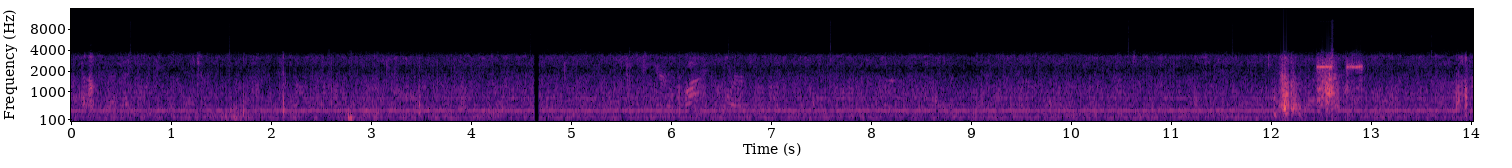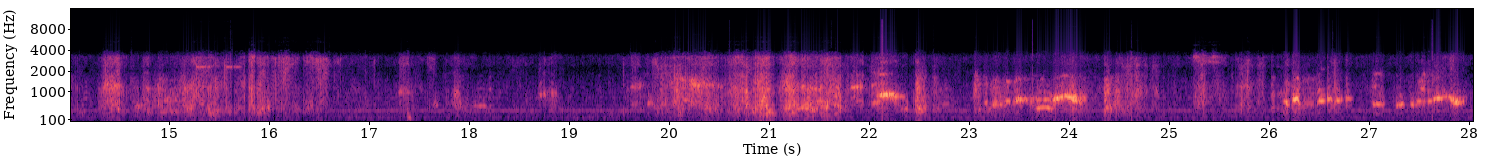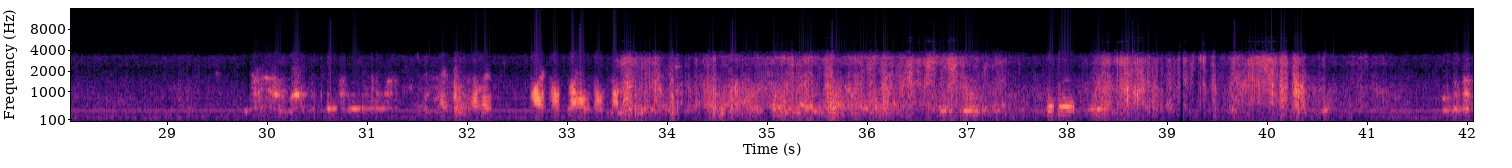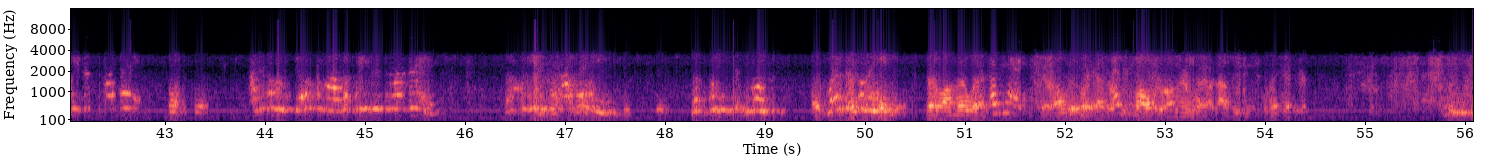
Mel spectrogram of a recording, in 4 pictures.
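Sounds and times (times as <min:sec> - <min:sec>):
faint telephone line hum: 0:00.0 - 0:56.0.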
